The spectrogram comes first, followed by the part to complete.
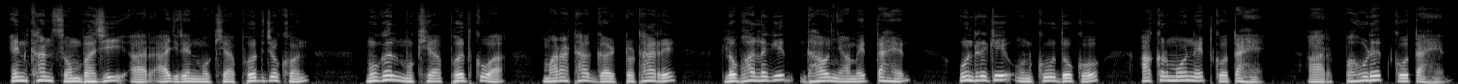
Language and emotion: Santali, neutral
